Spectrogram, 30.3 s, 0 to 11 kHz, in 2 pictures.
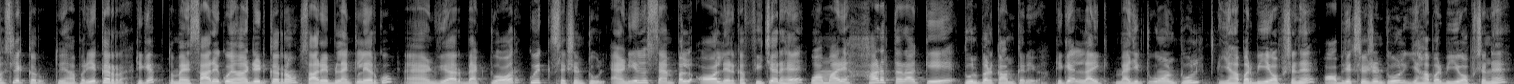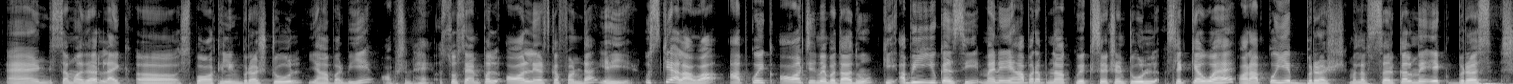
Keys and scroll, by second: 1.3 ctrl+d, 4.5 Delete.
